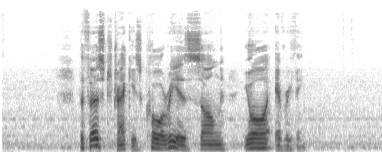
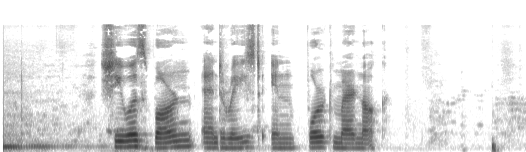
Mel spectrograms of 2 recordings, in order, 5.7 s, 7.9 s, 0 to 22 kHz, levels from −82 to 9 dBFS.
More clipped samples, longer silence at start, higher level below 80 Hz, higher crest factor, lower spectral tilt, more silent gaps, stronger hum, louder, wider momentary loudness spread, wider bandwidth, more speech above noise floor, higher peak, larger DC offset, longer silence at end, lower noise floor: neither; first, 0.95 s vs 0.05 s; about the same, -56 dBFS vs -52 dBFS; about the same, 18 dB vs 20 dB; about the same, -5 dB/octave vs -4.5 dB/octave; neither; neither; about the same, -19 LUFS vs -19 LUFS; second, 14 LU vs 20 LU; first, 16.5 kHz vs 11.5 kHz; second, 32 dB vs 45 dB; about the same, -2 dBFS vs -2 dBFS; neither; first, 1.15 s vs 0.45 s; second, -51 dBFS vs -64 dBFS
